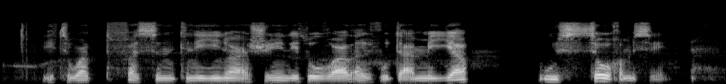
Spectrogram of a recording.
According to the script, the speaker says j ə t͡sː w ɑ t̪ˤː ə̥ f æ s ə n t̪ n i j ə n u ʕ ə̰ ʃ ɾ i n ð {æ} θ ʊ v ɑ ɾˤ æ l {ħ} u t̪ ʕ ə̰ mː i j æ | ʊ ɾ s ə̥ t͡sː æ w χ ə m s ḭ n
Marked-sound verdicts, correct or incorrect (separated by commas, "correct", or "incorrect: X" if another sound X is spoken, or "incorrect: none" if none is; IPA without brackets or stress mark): incorrect: i, incorrect: f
